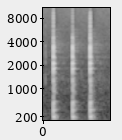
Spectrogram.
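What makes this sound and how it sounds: Three sharp knocks on the side of an old fish tank, made to check whether it is plexiglass or glass. Each knock gives a short, hollow tap with a low tone near 190 Hz and a bright, ringing overtone that dies away almost at once. The sound marks the tank as glass, not plexiglass.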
